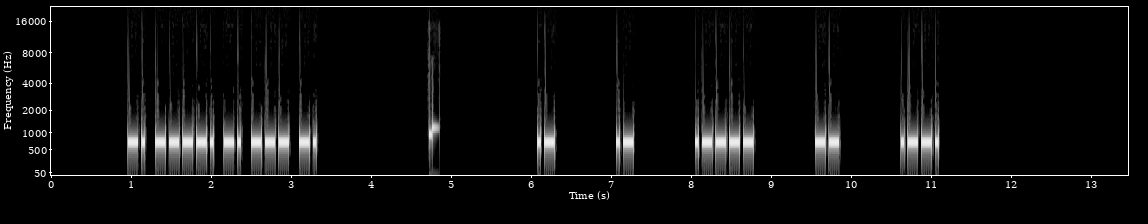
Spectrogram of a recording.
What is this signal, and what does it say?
Morse code, heard as a keyed tone, about 28 wpm, spaced as for 14 wpm, 700 Hz. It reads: N9NON AA1MP
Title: USA Call Signs - 5 Characters - 6x Character Spacing - 28wpm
